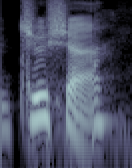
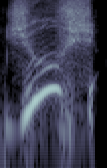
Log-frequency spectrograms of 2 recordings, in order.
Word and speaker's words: Jousha: Or Jusha. – Jusha. Oh, yeah. It's spelled J-O-U-S-H-A, at least on the website. And it may be a misspelling of Joshua.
